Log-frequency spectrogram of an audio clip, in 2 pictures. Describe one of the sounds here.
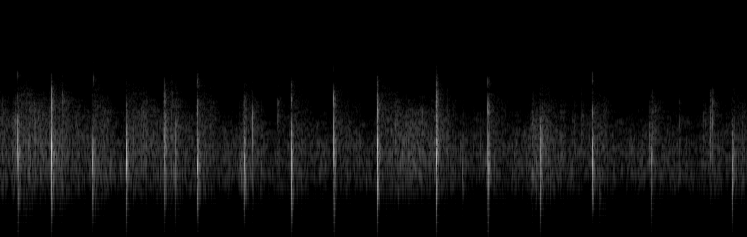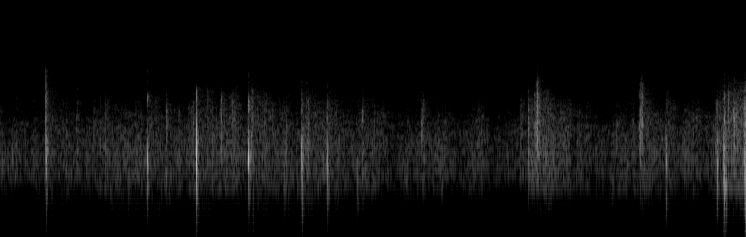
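Heavy footsteps thud slowly and steadily on a hard floor.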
